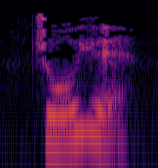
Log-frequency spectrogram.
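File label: "卓越", Mandarin Chinese; hsk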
